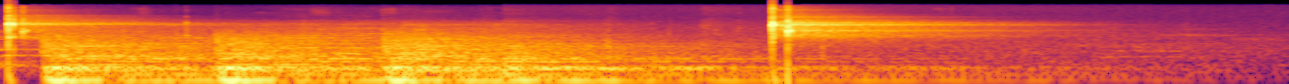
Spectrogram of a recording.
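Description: Two sharp strikes on a small metal chime, almost four seconds apart, each ringing with a clear high tone that fades away over about a second and a half. The chime marks the bow between the chanted prayers.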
